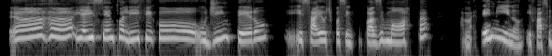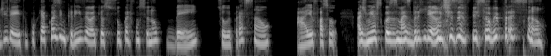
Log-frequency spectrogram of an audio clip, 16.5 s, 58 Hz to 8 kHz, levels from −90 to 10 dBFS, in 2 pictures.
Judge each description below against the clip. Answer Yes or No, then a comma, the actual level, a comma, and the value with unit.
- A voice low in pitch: No, high, 240 Hz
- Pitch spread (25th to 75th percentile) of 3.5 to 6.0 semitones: Yes, wide, 5.4 semitones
